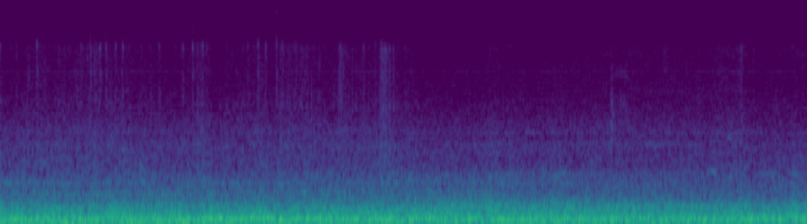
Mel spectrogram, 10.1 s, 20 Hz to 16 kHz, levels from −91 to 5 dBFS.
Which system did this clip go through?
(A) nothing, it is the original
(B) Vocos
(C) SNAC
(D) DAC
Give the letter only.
A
